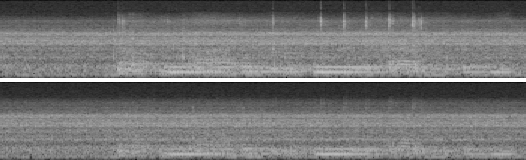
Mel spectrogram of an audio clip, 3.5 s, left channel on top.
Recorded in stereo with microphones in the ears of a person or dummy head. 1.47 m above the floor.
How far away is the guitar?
About 0.9 m.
